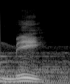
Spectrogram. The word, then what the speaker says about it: me: Para eles havia uma energia chamada mei em sumério, pronunciada como mei, que habitava certas pessoas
